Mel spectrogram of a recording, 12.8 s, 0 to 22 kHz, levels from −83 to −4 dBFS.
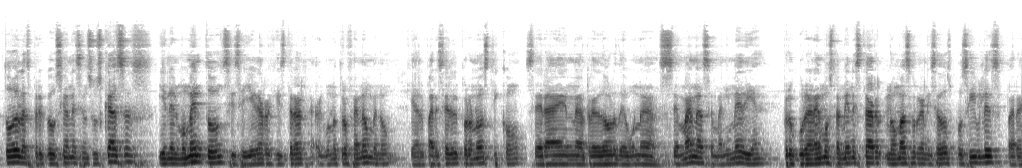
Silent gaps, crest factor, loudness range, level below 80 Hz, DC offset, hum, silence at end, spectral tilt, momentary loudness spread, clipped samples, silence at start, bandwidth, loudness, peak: none; 16 dB; 3 LU; -40 dBFS; under 0.1%; none; 0 s; -7.5 dB/octave; 8 LU; under 0.1%; 0 s; 11.5 kHz; -17 LUFS; 0 dBFS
